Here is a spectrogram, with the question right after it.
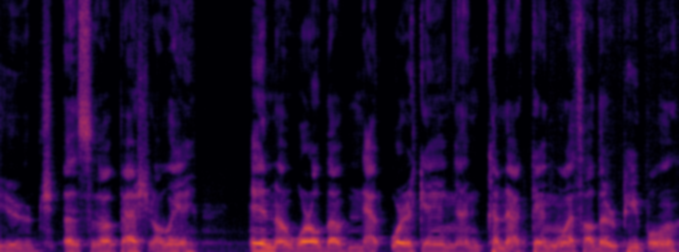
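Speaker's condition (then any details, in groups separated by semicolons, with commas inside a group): Multiple sclerosis; affects hands and left arm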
